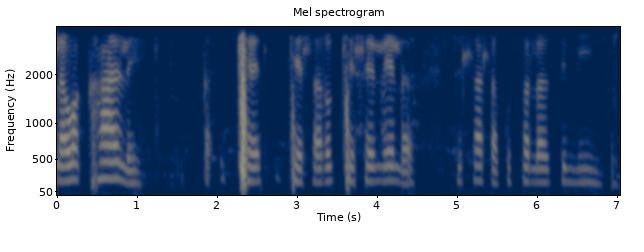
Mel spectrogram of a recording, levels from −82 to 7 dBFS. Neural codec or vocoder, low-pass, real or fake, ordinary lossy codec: none; 3.6 kHz; real; Opus, 16 kbps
